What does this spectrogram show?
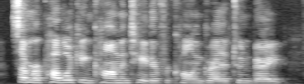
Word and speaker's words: Greta Thunberg: He, in the past, had roasted some Republican commentator for calling Greta Thunberg, that's how you pronounce it in the Swedish way, mentally ill.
